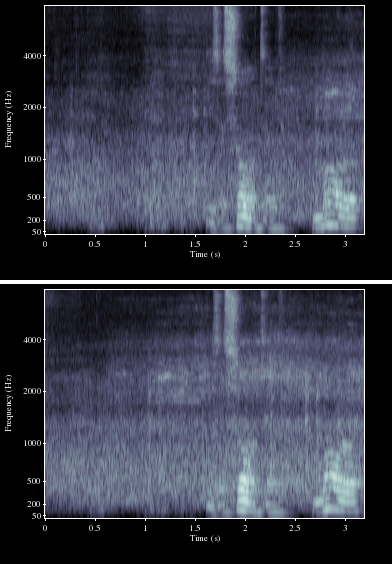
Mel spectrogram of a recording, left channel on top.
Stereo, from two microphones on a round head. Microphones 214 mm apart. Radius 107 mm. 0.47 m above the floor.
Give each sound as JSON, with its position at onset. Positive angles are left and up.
{"t": 1.6, "sound": "a man speaking", "side_deg": 25, "distance_m": 1.0}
